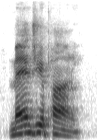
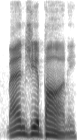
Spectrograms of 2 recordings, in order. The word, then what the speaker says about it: Mangiapani: I think again the third goal is one that Varlamov, even though it was redirected by Mag- uh, Magapani. What how do you pronounce his name? Mangiapani. Mangiapani. Mangiapani.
